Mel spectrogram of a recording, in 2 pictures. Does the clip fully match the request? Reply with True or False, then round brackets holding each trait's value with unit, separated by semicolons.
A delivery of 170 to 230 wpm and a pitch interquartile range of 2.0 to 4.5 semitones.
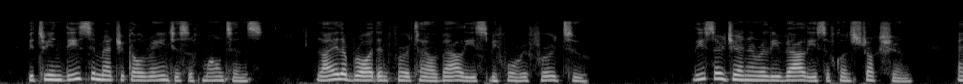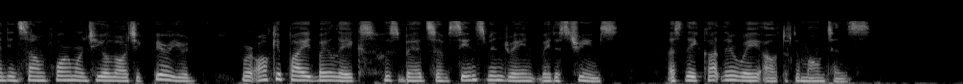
False (155 wpm; 3.0 semitones)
